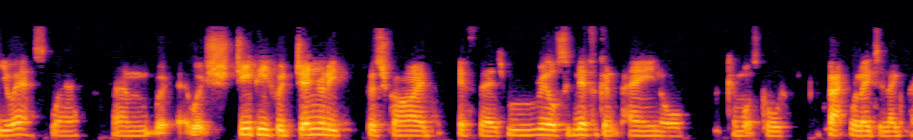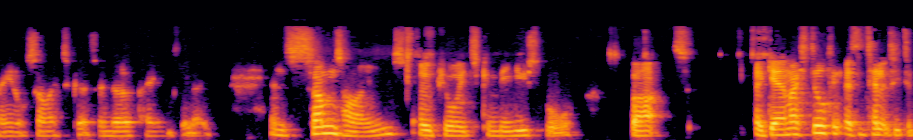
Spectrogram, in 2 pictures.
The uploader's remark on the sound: We experienced a few technical issues on this episode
